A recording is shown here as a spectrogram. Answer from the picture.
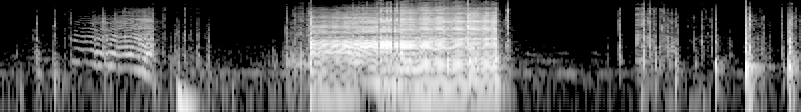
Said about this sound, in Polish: Dźwięk to było skrzypienie drewnianej śruby, jako że całość działa na zasadach realnych, również z odtworzeniem, więc śruby też drewniane, wielkie. Potężny być muszą.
